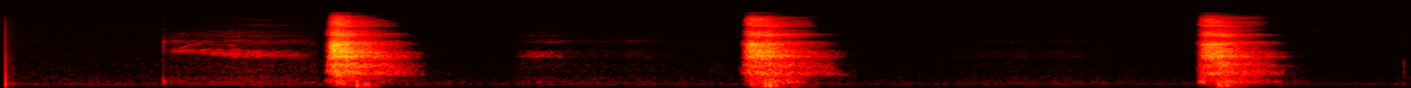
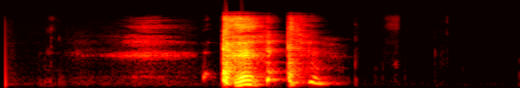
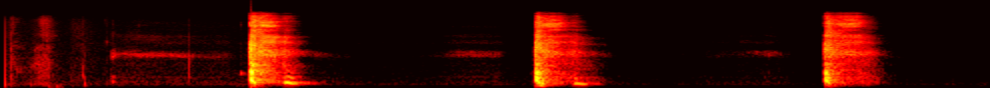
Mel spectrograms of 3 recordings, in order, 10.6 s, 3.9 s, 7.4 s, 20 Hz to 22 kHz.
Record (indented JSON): {
  "exhalation_length": "10.6 s",
  "exhalation_amplitude": 8566,
  "exhalation_signal_mean_std_ratio": 0.25,
  "cough_length": "3.9 s",
  "cough_amplitude": 32765,
  "cough_signal_mean_std_ratio": 0.26,
  "three_cough_length": "7.4 s",
  "three_cough_amplitude": 32757,
  "three_cough_signal_mean_std_ratio": 0.21,
  "survey_phase": "beta (2021-08-13 to 2022-03-07)",
  "age": "18-44",
  "gender": "Female",
  "wearing_mask": "No",
  "symptom_none": true,
  "smoker_status": "Never smoked",
  "respiratory_condition_asthma": true,
  "respiratory_condition_other": false,
  "recruitment_source": "REACT",
  "submission_delay": "1 day",
  "covid_test_result": "Negative",
  "covid_test_method": "RT-qPCR",
  "influenza_a_test_result": "Negative",
  "influenza_b_test_result": "Negative"
}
